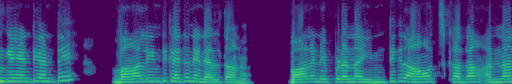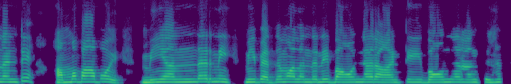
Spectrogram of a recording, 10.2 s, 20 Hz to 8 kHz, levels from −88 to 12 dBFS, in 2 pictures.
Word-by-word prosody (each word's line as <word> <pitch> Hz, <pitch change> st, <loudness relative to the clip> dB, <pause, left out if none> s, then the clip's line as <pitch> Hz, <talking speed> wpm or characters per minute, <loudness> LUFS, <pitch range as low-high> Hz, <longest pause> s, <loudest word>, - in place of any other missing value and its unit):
ఇంకేంటి 310 Hz, +1 st, +2 dB
అంటే 365 Hz, +7 st, -3 dB, 0.6 s
వాళ్ళింటికైతే 300 Hz, +5 st, +1 dB
నేనెళ్తాను. 230 Hz, -6 st, +1 dB, 0.5 s
వాళ్ళని 265 Hz, +3 st, +2 dB
ఎప్పుడన్నా 260 Hz, 0 st, +1 dB
"ఇంటికి 230 Hz, +8 st, -3 dB
రావచ్చు 265 Hz, +1 st, +1 dB
కదా!" 265 Hz, 0 st, +2 dB, 0.2 s
అన్నానంటే, 265 Hz, +5 st, 0 dB, 0.3 s
"అమ్మ 240 Hz, +4 st, +2 dB
బాబోయ్! 275 Hz, -5 st, +1 dB, 0.3 s
మీ 230 Hz, -, +1 dB, 0.2 s
అందరిని, 275 Hz, +2 st, -1 dB, 0.2 s
మీ -, -, +2 dB
పెద్దవాళ్ళందరిని 255 Hz, +1 st, 0 dB
బావున్నారా 250 Hz, 0 st, +1 dB
అంటి? 245 Hz, +2 st, -6 dB, 0.2 s
బావున్నారా 245 Hz, 0 st, 0 dB
అంకుల్? 240 Hz, 0 st, -3 dB
260 Hz, 115 wpm, -22 LUFS, 245-280 Hz, 0.6 s, ఇంకేంటి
